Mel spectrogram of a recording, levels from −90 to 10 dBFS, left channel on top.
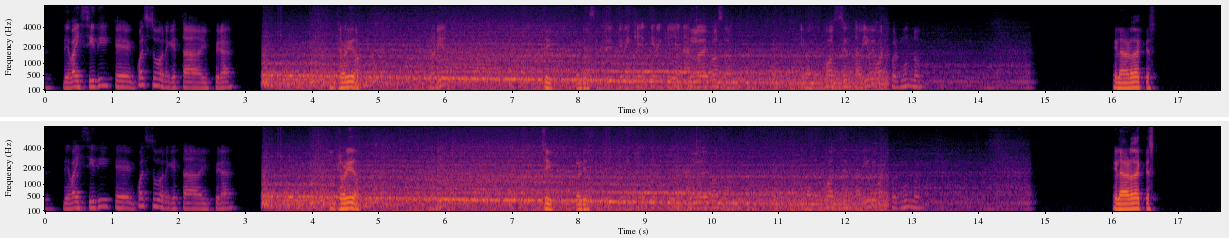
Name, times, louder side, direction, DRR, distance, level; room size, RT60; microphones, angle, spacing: voice 1, 0.0-2.8 4.2-4.9 5.6-6.1 8.1-10.5 11.3-13.2, left 2 dB, 70° left, 1.3 m, -40 dB
sound 1, 3.2-12.7, equal, 5° right, 0.7 m, -33 dB
sound 2, 3.5-14.8, right 2 dB, 45° right, 1.6 m, -49 dB
voice 2, 4.3-4.7 7.5-7.6 8.0-8.2 16.0-16.6, right 3 dB, 70° right, 0.6 m, -26 dB
12.0 x 6.1 x 2.5 m
head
